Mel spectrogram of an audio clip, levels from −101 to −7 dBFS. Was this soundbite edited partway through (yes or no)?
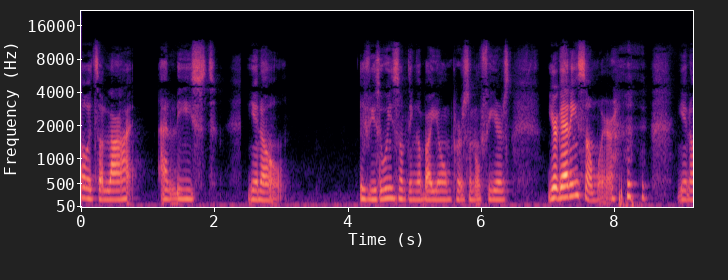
yes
